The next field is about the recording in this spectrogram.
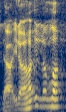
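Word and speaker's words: لا إله إلا الله: അള്ളാഹു അപ്പൊ ഒരെണ്ണം ആയി ലാഇലാഹ ഇല്ലല്ലാഹ് അവസാനം നീട്ടി ഹാന്റെ ഉച്ചാരണം കൊടുത്തു തന്നെ നിർത്തണം ഇതെങ്ങനെ ചെല്ലുന്നത് ലാ ഇലാഹ ഇല്ലല്ലാഹ് ലാ ഇലാഹ ഇല്ലല്ലാഹ് ഇന്നാ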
